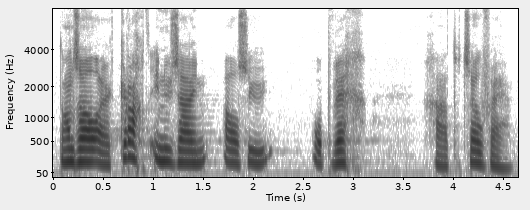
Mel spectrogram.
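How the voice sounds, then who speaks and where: Preacher reading scripture out loud, mid-pitched voice, punches certain words hard then drops off, long echo from a big church hall. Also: lively intonation, unhurried. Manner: emphatic, stressing single words with sudden rises and drops in loudness. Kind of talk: sermon with Bible reading. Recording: long reverb of a large hall.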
